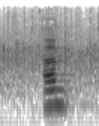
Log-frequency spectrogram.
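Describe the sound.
Scattered audience applause thanking a man from Syria, a soft crackling patter of clapping, briefly overlaid by a single short voiced shout or cheer near the middle before the clapping carries on.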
